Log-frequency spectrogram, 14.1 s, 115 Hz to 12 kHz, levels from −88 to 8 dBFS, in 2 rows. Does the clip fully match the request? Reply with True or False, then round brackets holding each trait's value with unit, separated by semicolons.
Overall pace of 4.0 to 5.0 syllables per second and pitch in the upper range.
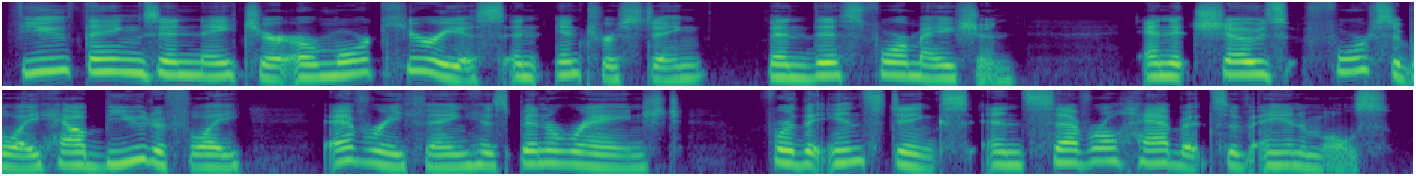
True (4.5 syllables/s; 205 Hz)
